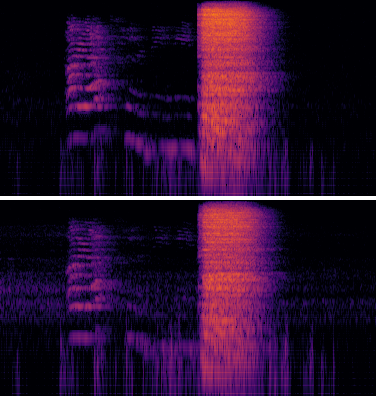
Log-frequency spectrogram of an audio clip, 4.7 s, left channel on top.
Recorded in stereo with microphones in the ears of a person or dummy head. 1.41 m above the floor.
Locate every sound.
0.8 s a child speaking: 85° left, 2.5 m; by 3.1 s 60° left (ahead or behind), 1.2 m
2.5 s a drill: 75° left (ahead or behind), 3.5 m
